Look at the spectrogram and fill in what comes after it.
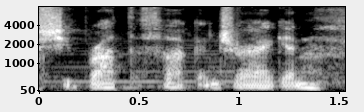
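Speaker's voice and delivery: muttered under breath. Speaking in character on seeing a companion arrive with a dragon: muttered under breath. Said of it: "Under my breath".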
